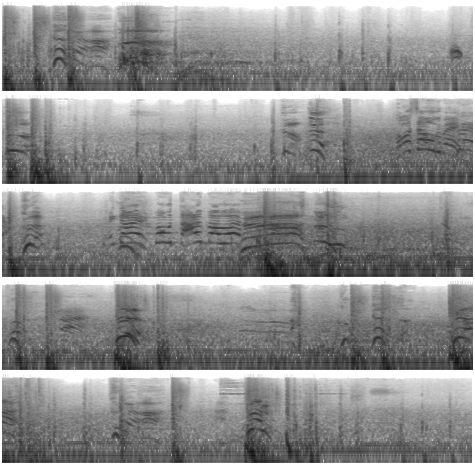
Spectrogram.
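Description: Men grunt and shout as they brawl.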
